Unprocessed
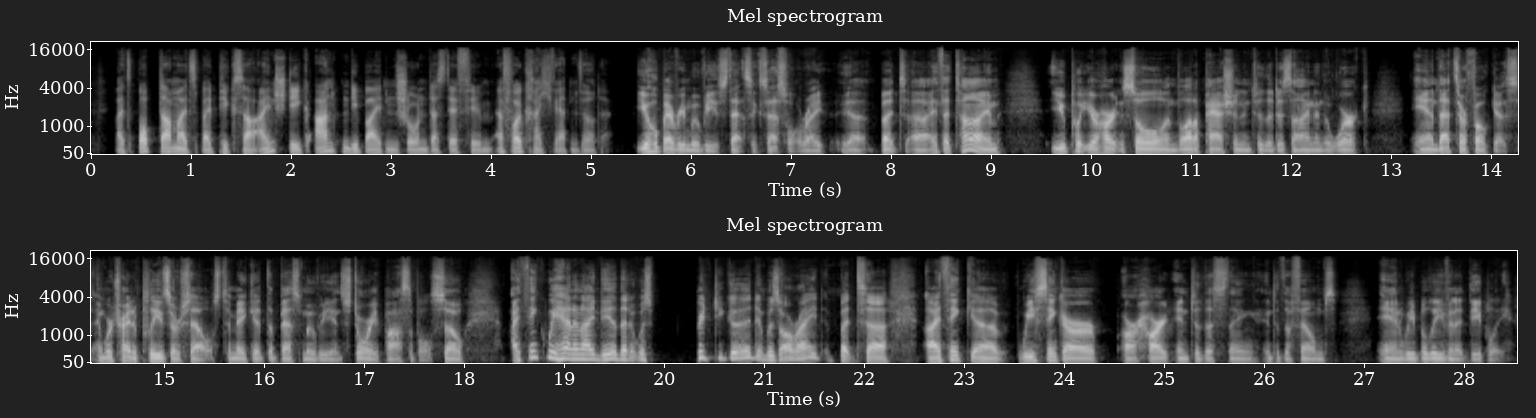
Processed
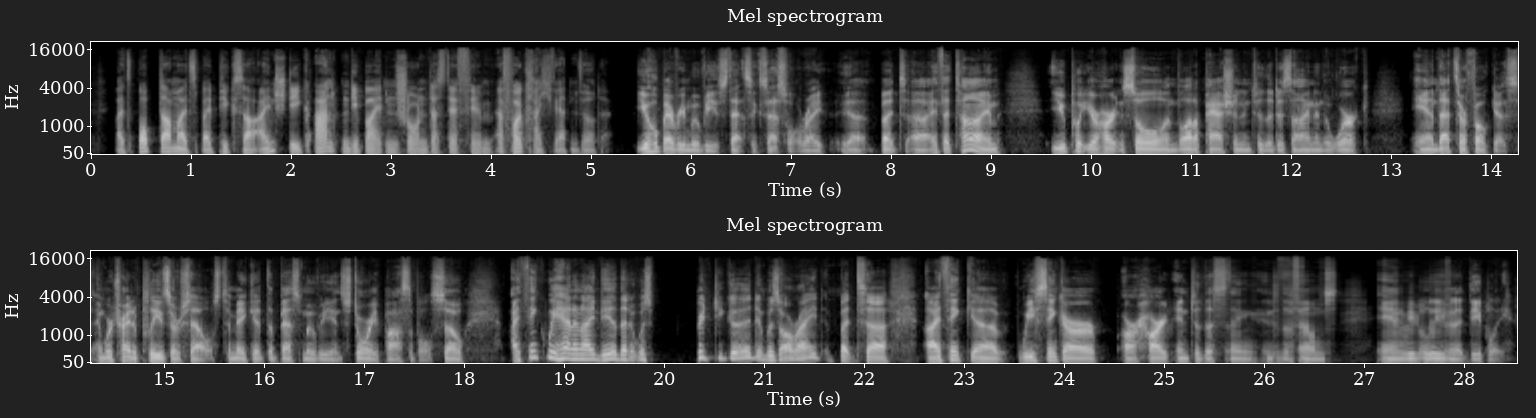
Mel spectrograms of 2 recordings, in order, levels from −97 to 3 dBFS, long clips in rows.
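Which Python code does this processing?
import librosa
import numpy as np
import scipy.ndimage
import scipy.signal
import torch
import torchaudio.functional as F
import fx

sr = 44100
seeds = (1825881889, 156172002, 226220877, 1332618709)

y = fx.spec_clip(x, sr, under_db=13, at=(2.14, 4.44), fade=0.02)
y = fx.spec_steps(y, sr, hold_ms=50, at=(25.48, 27.88), fade=0.02)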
